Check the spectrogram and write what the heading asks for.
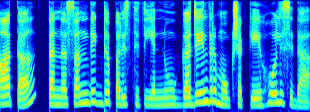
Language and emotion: Kannada, neutral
